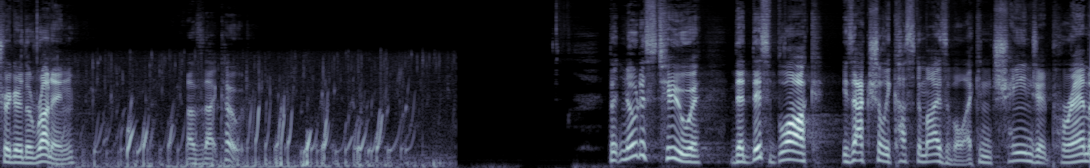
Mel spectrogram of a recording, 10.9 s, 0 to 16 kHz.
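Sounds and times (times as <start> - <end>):
speech: 0.0 - 1.0, 1.8 - 2.6, 6.1 - 10.8
rapid watery bubbling pops: 0.6 - 4.6.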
